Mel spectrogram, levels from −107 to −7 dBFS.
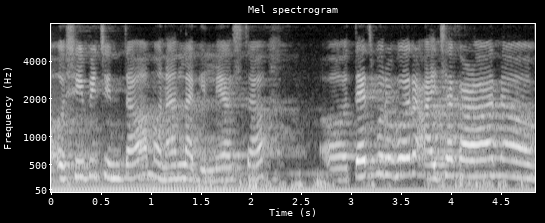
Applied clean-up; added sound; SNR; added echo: none; Keyboard (musical); 7 dB; none.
